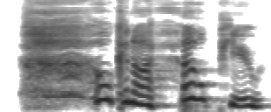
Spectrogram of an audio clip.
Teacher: Me being a bit breathy there.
